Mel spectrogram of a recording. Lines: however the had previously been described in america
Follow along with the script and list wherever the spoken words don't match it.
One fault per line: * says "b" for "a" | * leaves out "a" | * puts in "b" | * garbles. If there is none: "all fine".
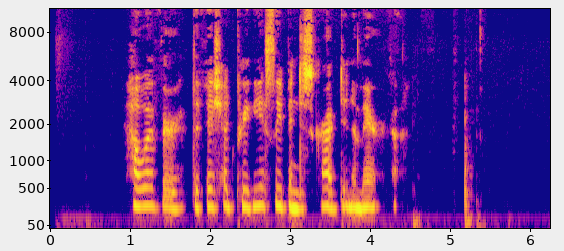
* puts in "fish"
